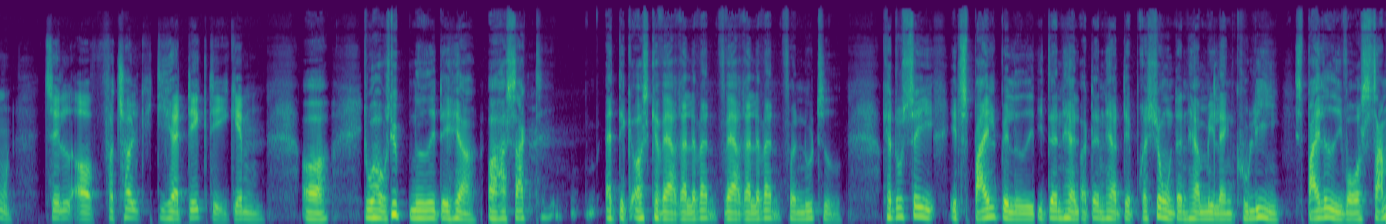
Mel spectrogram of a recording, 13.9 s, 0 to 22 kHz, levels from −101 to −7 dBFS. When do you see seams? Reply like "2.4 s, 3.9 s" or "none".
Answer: 3.9 s, 4.8 s, 7.3 s, 9.3 s, 10.3 s, 10.8 s, 12.9 s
